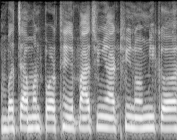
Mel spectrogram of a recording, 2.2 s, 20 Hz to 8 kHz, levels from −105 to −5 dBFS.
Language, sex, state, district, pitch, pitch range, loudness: Chhattisgarhi, male, Chhattisgarh, Sarguja, 190 Hz, 185-195 Hz, -12 LUFS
